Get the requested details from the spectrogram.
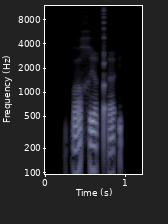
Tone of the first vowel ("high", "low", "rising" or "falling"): rising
